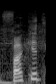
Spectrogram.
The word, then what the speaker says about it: Phuket: Oh, you call it fuck it? Is that how you pronounce it? – I mean, phone. – Yeah, that is kind of how you should pronounce it, right? That's about right. Actually, you're spot on.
